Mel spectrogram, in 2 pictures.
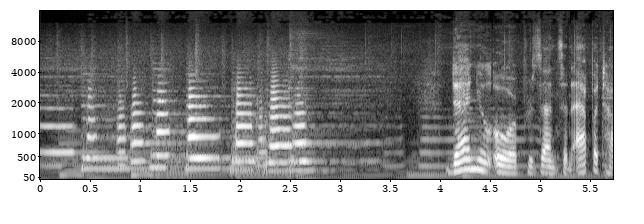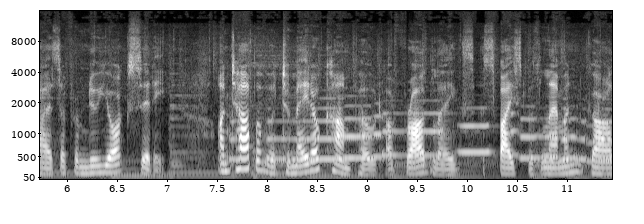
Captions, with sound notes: (jazz music) - [Voiceover] Daniel Orr presents an appetizer from New York City. On top of a tomato compote are frog legs, spiced with lemon, garlic and the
